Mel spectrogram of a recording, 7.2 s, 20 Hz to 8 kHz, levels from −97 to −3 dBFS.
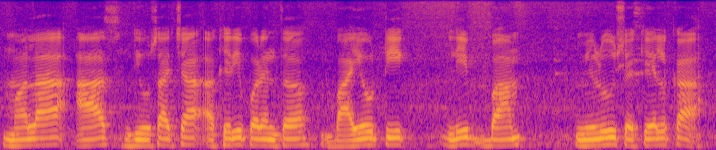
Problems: none marked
